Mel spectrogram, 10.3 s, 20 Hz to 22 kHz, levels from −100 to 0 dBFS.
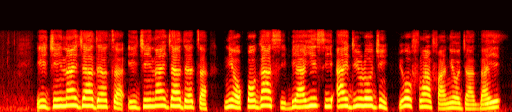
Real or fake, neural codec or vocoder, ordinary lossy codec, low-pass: fake; codec, 16 kHz, 8 kbps, FreqCodec, smaller model; none; 7.2 kHz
